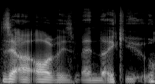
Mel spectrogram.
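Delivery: put-on failed German accent that comes out French. Retelling a movie scene, quoting an old German man defying Loki: attempted German accent, sounds French. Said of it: "that sounded kind of more French".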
